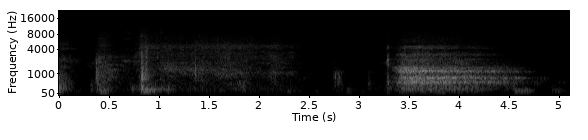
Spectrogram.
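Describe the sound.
A person taking a slow breath before prayer, soft and quiet, with a few short breathy puffs and then a longer airy rush of breath that gradually fades.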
